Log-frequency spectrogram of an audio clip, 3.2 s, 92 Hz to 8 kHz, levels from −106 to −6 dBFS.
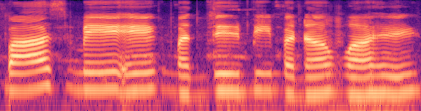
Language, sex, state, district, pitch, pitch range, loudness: Hindi, female, Madhya Pradesh, Bhopal, 210 Hz, 190-220 Hz, -13 LUFS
